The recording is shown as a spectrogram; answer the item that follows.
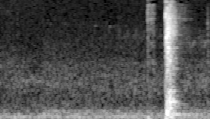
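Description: A single recurve bow shot about one and a half seconds in: a faint snap of release followed at once by a loud, sharp thwack as the arrow strikes a straw target bale a few metres away.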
